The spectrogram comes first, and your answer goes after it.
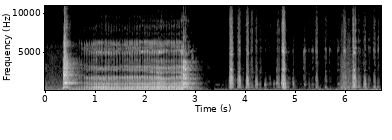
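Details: Chihuahua giving a sustained, strained whining cry of about two and a half seconds, harmonic and steady, starting and ending abruptly, followed by scattered clicks and knocking handling noises.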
